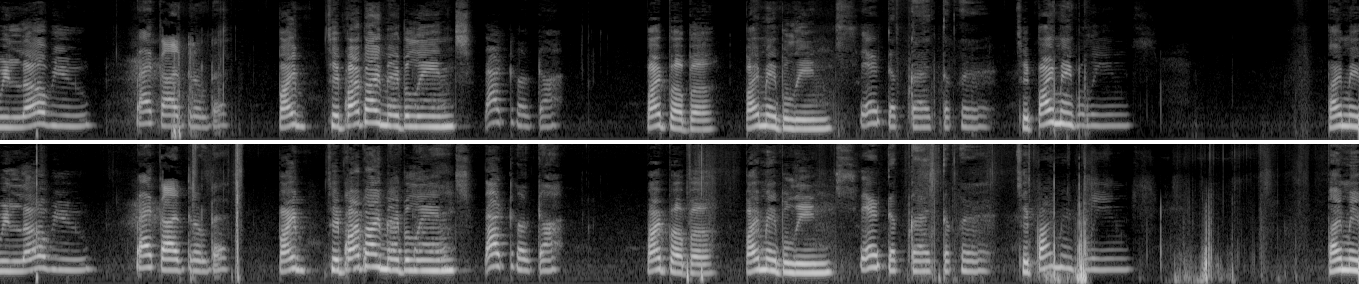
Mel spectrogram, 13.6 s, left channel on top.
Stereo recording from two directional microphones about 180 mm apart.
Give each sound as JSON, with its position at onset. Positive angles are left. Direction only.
{"t": 0.0, "sound": "speech", "side_deg": 50}
{"t": 0.4, "sound": "speech", "side_deg": 75}
{"t": 1.3, "sound": "a child's voice", "side_deg": 0}
{"t": 2.8, "sound": "speech", "side_deg": 50}
{"t": 4.8, "sound": "a child's voice", "side_deg": -15}
{"t": 6.4, "sound": "speech", "side_deg": 60}
{"t": 7.9, "sound": "speech", "side_deg": 15}
{"t": 8.5, "sound": "speech", "side_deg": 5}
{"t": 9.5, "sound": "a child's voice", "side_deg": 5}
{"t": 10.1, "sound": "speech", "side_deg": 35}
{"t": 11.0, "sound": "a sound", "side_deg": 35}
{"t": 13.3, "sound": "a woman's voice", "side_deg": 30}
